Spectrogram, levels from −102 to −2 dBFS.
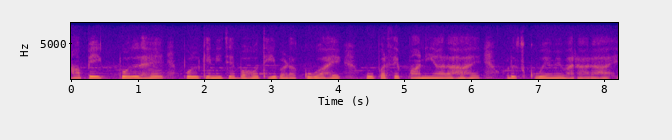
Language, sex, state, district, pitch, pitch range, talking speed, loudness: Hindi, female, Maharashtra, Sindhudurg, 210 Hz, 200-215 Hz, 185 wpm, -42 LUFS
